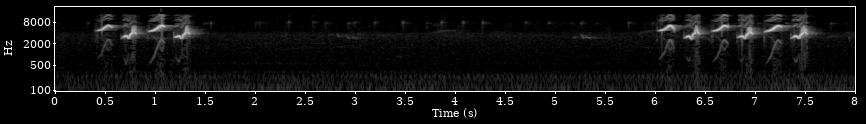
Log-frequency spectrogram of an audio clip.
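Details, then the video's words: Cinereous tit (gelatik batu) singing in full voice ('gacor'): two short bursts of about five sharp, high, see-sawing notes each, separated by roughly five seconds of quiet with faint low background rumble. "GELATIK BATU GACOR || the melodious sound of stone sparrows"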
